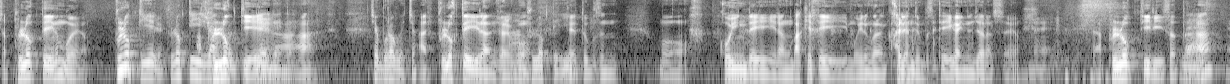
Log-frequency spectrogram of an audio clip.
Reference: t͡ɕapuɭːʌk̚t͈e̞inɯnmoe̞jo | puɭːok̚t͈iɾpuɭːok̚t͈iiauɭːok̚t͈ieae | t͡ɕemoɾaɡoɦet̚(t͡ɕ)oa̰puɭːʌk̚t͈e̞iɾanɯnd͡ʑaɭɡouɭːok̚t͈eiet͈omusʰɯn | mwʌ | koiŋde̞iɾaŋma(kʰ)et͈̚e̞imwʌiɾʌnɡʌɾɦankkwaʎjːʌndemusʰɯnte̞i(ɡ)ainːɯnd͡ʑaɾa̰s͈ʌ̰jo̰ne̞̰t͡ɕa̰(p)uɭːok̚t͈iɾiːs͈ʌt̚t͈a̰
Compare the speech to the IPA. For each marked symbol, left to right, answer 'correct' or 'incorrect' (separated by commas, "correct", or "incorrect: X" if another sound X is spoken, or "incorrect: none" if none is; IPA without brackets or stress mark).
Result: correct, correct, correct, correct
